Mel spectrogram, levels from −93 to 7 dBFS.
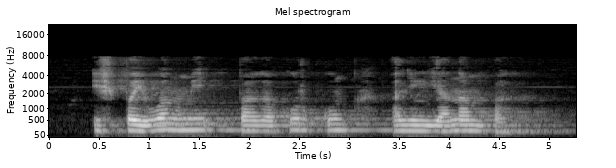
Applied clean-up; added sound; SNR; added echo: none; none; none; reverberation time 1.4 s.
